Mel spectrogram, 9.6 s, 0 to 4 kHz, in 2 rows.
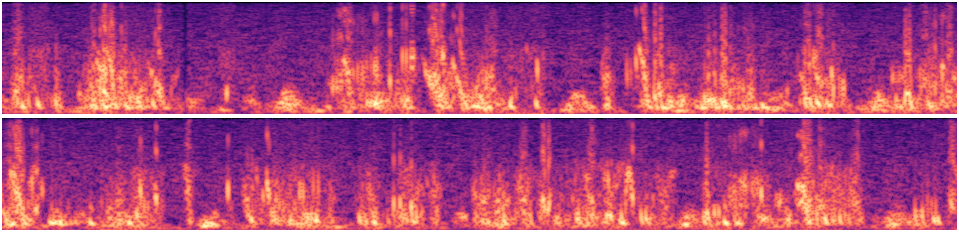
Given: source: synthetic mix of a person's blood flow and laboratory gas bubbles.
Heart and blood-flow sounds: Doppler ultrasound of blood flow; precordium
0.03-0.88 s: bubbles
1.08-1.16 s: bubbles
1.59-2.72 s: bubbles
2.98-4.25 s: bubbles
4.42-5.60 s: bubbles
5.67-5.75 s: bubbles
5.87-6.46 s: bubbles
6.52-6.99 s: bubbles
7.12-8.15 s: bubbles
8.25-9.10 s: bubbles
9.30-9.55 s: bubbles
From the record:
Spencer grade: 4 (maximum detectable bubble signal sounding continuously throughout systole and diastole of every cardiac period, and overriding the amplitude of the normal cardiac signals); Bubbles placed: only in the low amplitude regions of the cardiac cycle

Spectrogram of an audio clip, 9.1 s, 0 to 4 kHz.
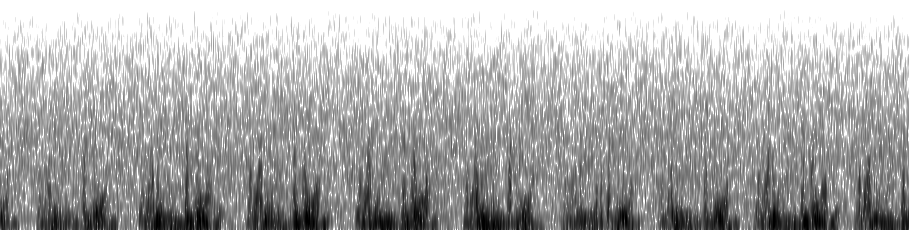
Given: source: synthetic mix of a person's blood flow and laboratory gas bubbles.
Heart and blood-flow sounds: Doppler ultrasound of blood flow; precordium
no bubbles
From the record:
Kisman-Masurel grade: 000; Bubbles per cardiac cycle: 0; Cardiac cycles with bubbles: 0%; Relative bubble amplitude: no bubbles discernible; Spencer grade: 0 (complete lack of bubble signals)

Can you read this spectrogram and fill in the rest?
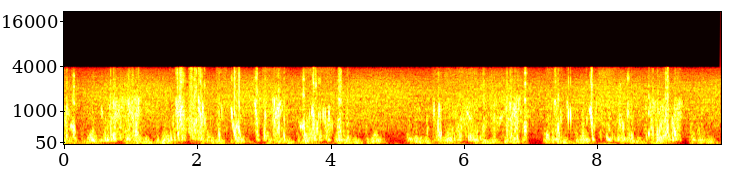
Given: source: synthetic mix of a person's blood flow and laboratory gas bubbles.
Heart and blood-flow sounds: Doppler ultrasound of blood flow; precordium
0.00-0.24 s: bubbles
0.40-1.20 s: bubbles
1.58-2.17 s: bubbles
2.29-2.46 s: bubbles
2.50-2.69 s: bubbles
2.85-3.38 s: bubbles
3.52-4.21 s: bubbles
4.25-4.31 s: bubbles
5.44-5.50 s: bubbles
5.53-6.35 s: bubbles
6.41-7.02 s: bubbles
7.23-7.65 s: bubbles
7.85-8.59 s: bubbles
8.71-9.31 s: bubbles
From the record:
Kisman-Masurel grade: 343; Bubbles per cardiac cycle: rolling drumbeat, 9 or more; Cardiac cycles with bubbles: 100%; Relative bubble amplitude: loud (0.450 to 0.775); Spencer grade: 3 (all of the cardiac periods contain showers or single bubble signals, but not dominating or overriding the cardiac motion signals); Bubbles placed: anywhere in the cardiac cycle

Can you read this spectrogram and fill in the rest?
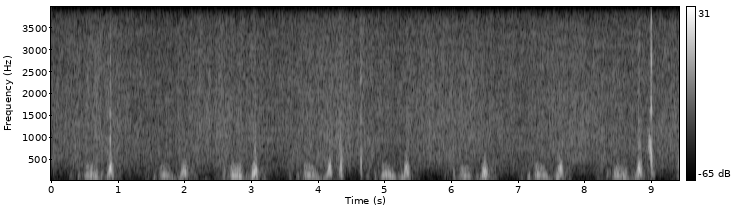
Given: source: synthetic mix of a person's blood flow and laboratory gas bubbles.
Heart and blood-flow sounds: Doppler ultrasound of blood flow; precordium
4.29-4.40 s: bubbles
4.62-4.68 s: bubbles
8.93-9.06 s: bubbles
9.39-9.43 s: bubbles
From the record:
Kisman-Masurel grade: 123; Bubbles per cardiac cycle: 1 to 2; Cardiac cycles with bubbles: 10 to 50%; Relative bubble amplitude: loud (0.450 to 0.775); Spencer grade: 2 (many but less than half of the cardiac periods contain bubble signals, singularly or in groups); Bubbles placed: only in the low amplitude regions of the cardiac cycle

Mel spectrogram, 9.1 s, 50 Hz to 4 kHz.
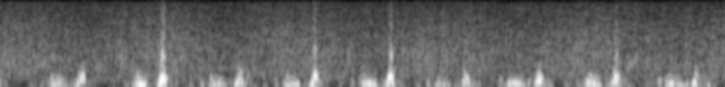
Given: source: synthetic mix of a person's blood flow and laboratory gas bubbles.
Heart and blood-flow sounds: Doppler ultrasound of blood flow; precordium
no bubbles
From the record:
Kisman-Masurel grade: 000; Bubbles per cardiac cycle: 0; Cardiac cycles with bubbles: 0%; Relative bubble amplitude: no bubbles discernible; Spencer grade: 0 (complete lack of bubble signals)

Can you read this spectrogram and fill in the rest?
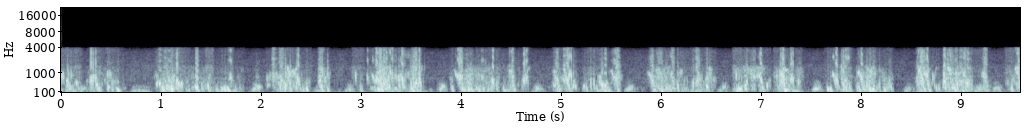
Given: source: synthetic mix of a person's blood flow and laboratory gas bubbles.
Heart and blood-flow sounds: Doppler ultrasound of blood flow; precordium
0.00-0.22 s: bubbles
0.25-0.62 s: bubbles
0.92-1.85 s: bubbles
2.04-2.50 s: bubbles
2.55-2.70 s: bubbles
2.91-3.64 s: bubbles
3.88-4.70 s: bubbles
4.89-5.61 s: bubbles
5.84-6.56 s: bubbles
6.70-7.43 s: bubbles
7.62-8.33 s: bubbles
8.53-9.30 s: bubbles
9.43-9.60 s: bubbles
From the record:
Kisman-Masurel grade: 444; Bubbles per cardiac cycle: continuous sound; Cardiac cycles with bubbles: 100%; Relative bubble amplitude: maximal (0.775 to 0.999); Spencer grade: 4 (maximum detectable bubble signal sounding continuously throughout systole and diastole of every cardiac period, and overriding the amplitude of the normal cardiac signals); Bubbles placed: only in the low amplitude regions of the cardiac cycle

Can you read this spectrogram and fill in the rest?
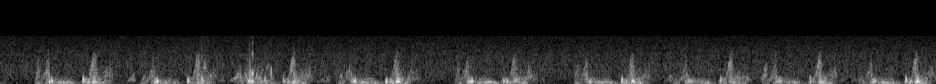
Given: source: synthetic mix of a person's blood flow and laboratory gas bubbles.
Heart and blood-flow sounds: Doppler ultrasound of blood flow; precordium
1.99-2.08 s: bubbles
2.37-2.75 s: bubbles
From the record:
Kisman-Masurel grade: 112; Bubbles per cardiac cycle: 1 to 2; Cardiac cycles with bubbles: 1 to 10%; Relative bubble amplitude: moderate (0.250 to 0.450); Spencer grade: 1 (occasional bubble signal discernible with the cardiac motion signal, with majority of cardiac periods free of bubbles); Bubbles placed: only in the low amplitude regions of the cardiac cycle

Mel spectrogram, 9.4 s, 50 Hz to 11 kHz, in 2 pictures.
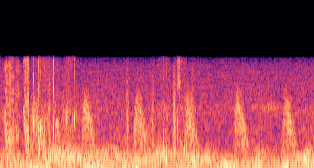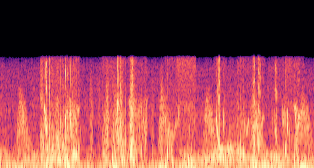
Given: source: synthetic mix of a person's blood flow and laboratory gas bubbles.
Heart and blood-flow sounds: Doppler ultrasound of blood flow; subclavian vein
0.00-0.30 s: bubbles
0.34-0.44 s: bubbles
0.46-0.91 s: bubbles
0.96-1.16 s: bubbles
2.18-2.29 s: bubbles
2.36-2.54 s: bubbles
2.62-2.81 s: bubbles
5.30-5.92 s: bubbles
6.23-6.93 s: bubbles
7.18-7.64 s: bubbles
7.91-8.10 s: bubbles
8.14-8.68 s: bubbles
8.76-9.26 s: bubbles
From the record:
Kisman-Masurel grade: 232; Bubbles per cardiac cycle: several, 3 to 8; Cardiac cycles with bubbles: 50 to 99%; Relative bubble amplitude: moderate (0.250 to 0.450); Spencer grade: 3 (all of the cardiac periods contain showers or single bubble signals, but not dominating or overriding the cardiac motion signals); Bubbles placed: anywhere in the cardiac cycle

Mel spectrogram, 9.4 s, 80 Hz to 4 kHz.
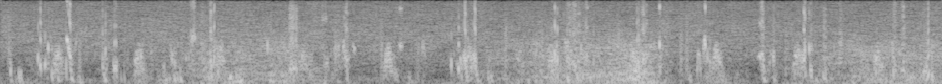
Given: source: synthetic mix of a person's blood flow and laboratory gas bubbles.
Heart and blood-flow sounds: Doppler ultrasound of blood flow; subclavian vein
0.08-0.25 s: bubbles
0.35-0.77 s: bubbles
1.02-1.28 s: bubbles
1.61-2.24 s: bubbles
2.64-3.55 s: bubbles
3.79-4.03 s: bubbles
4.21-4.28 s: bubbles
4.46-4.95 s: bubbles
5.14-5.25 s: bubbles
5.32-5.96 s: bubbles
6.33-6.50 s: bubbles
6.57-6.65 s: bubbles
6.87-7.28 s: bubbles
7.57-7.79 s: bubbles
7.96-8.16 s: bubbles
8.20-8.46 s: bubbles
8.89-9.08 s: bubbles
9.21-9.36 s: bubbles
From the record:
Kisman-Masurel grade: 242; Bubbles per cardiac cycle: several, 3 to 8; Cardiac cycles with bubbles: 100%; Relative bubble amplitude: moderate (0.250 to 0.450); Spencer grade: 3 (all of the cardiac periods contain showers or single bubble signals, but not dominating or overriding the cardiac motion signals); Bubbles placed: anywhere in the cardiac cycle

